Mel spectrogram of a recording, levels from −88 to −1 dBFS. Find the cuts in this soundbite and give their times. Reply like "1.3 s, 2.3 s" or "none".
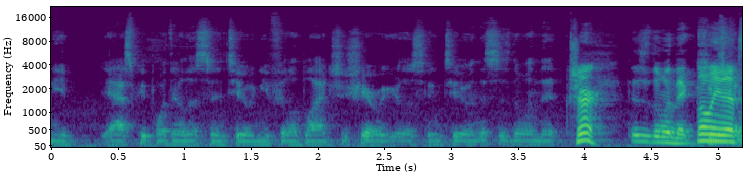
none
